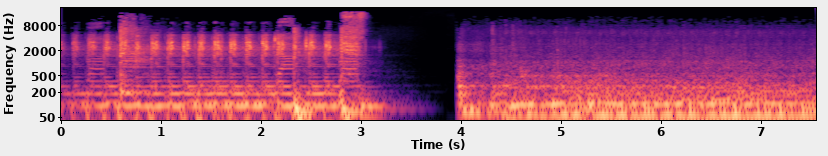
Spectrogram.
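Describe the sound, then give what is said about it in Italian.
A Peruvian Navy tugboat engine rumbles steadily at sea while towing a boat in the Humboldt Current, 90 miles off the coast of Peru, a loud, continuous low drone with broad hissing noise on top. It follows a brief tonal passage that cuts to silence. “Un rimorchiatore della marina peruviana ci sta portando nella corrente di Humboldt, a 90 miglia dalla costa.”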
